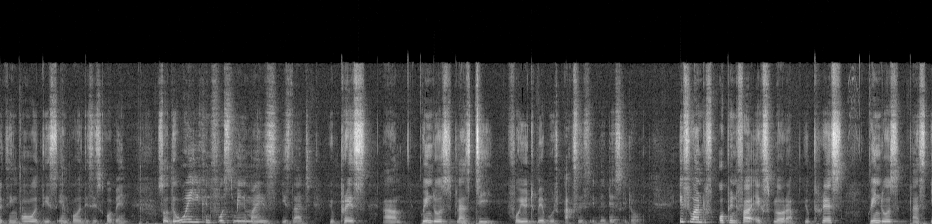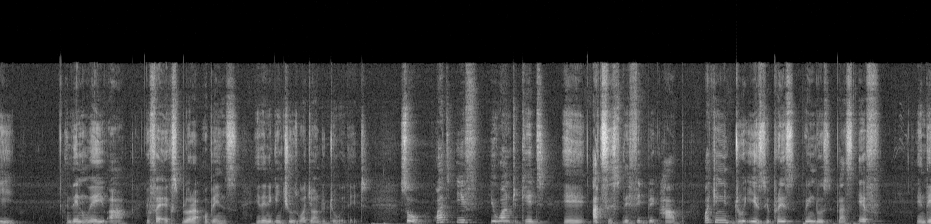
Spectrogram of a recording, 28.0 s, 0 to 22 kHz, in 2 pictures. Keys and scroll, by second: 7.7 super+d, 14.4 super+e, 27.3 super+f.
